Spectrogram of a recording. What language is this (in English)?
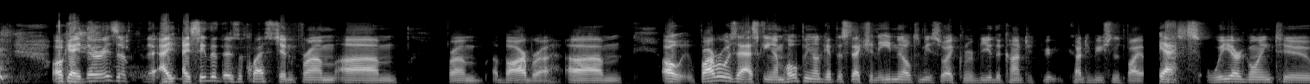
English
